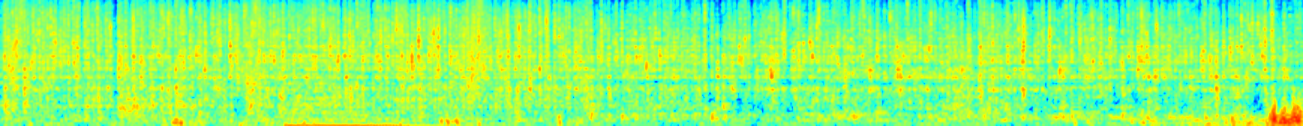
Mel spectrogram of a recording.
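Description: Water running steadily from an outdoor wall tap into a plastic tub, with small splashes of clothes being scrubbed by hand in a bucket of water.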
